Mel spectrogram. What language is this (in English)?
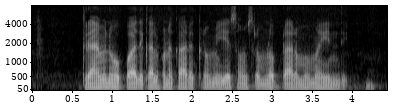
Telugu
